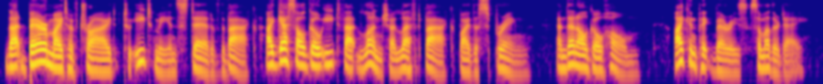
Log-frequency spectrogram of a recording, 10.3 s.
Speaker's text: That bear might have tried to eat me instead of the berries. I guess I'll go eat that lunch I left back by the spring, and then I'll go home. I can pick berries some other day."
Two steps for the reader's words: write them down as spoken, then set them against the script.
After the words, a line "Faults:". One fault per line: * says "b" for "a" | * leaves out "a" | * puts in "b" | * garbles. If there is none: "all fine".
That bear might have tried to eat me instead of the back. I guess I'll go eat that lunch I left back by the spring, and then I'll go home. I can pick berries some other day."
Faults:
* says "back" for "berries"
